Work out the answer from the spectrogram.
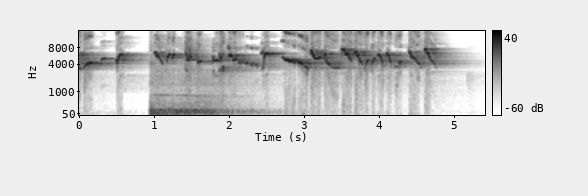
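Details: Energetic isian song of an oriental white-eye (pleci), gacor: a continuous high, warbling chatter of quick slurred whistles lasting about five seconds. A brief low rumble is heard near the start.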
